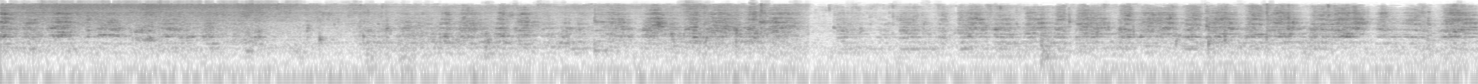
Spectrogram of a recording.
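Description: A whisk stirs milk into a roux for cannabutter mac and cheese, a steady close scraping and swishing against the pan that runs continuously with brief changes in stroke, no talking.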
